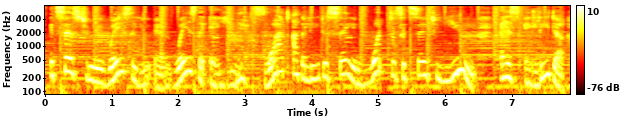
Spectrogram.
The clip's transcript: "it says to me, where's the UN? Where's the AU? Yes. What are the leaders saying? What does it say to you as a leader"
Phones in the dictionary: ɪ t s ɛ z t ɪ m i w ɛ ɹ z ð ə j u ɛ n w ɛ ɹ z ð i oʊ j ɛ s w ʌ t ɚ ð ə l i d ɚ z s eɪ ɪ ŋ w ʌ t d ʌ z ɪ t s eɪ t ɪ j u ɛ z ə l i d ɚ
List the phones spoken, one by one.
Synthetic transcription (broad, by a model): ɪ t s ɛ z t ɪ m i w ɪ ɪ z ð ə j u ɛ n w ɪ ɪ z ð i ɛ j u w ʌ t ɚ ð ə l i d ɚ z s eɪ ɪ ŋ w ʌ t d ʌ z ɪ t s eɪ t ɪ j u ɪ z ə l i d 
